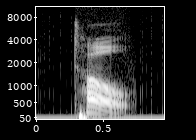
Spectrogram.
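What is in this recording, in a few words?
"tou", Chinese, fourth tone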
